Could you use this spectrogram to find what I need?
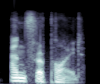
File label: "anthropoid", British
